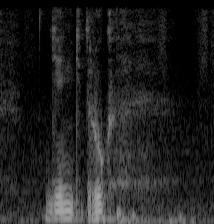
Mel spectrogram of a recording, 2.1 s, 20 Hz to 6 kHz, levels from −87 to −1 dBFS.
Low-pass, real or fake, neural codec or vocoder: 5.4 kHz; real; none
